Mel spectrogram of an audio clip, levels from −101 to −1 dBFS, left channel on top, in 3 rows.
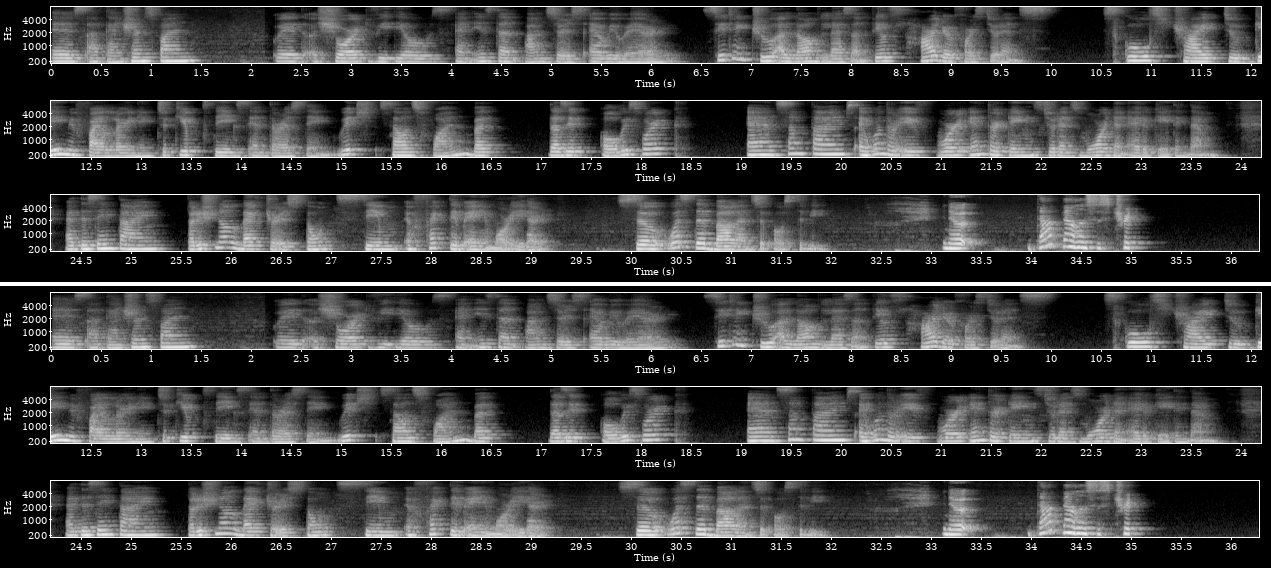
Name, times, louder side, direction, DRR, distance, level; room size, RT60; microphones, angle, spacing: voice 1, 0.0-1.4 2.2-6.2 6.6-8.4 8.7-9.9 10.7-16.4 17.1-18.2 19.1-23.8 24.0-25.3 25.6-27.0 27.3-29.1 29.9-31.9 32.6-32.7, left 1 dB, 40° left, 4 dB, 1.1 m, -22 dB
voice 2, 32.9-33.4 34.1-35.0, equal, 10° left, 6 dB, 0.9 m, -18 dB
13.5 x 5.1 x 3.7 m, 0.34 s
head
